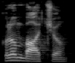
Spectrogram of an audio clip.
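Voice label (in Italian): "colombaccio", dialettale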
